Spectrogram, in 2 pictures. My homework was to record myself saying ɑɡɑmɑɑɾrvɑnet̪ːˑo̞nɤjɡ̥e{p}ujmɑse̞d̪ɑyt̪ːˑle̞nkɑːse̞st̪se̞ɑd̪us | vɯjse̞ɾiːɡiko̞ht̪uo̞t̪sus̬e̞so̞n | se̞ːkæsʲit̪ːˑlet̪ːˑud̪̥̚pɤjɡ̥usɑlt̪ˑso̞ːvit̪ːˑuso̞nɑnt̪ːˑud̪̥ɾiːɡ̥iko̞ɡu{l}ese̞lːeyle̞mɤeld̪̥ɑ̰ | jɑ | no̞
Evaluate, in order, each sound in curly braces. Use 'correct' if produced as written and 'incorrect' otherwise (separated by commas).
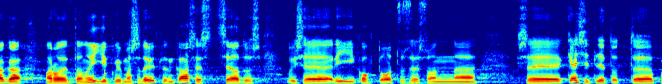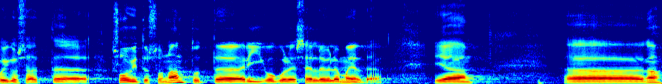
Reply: incorrect, correct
